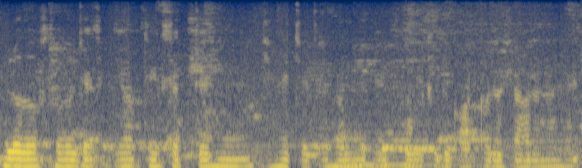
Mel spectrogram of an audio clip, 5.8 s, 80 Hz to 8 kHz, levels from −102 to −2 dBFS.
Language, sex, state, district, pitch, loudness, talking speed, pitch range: Hindi, male, Uttarakhand, Tehri Garhwal, 115 Hz, -20 LUFS, 175 wpm, 115-120 Hz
